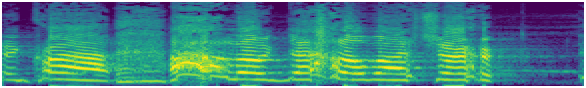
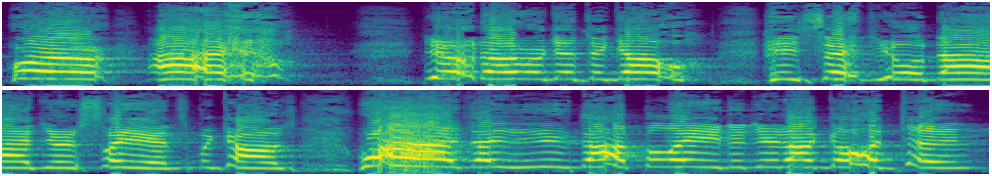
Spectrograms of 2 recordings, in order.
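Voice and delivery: loud pleading sermon, slow at the end; preaching at full force; 5 semitones higher, 4 dB louder than usual. Acted. Preacher pleading with sinners, full-force preaching. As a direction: plead with them to believe.

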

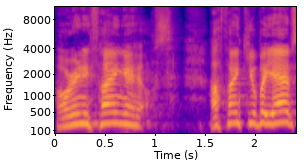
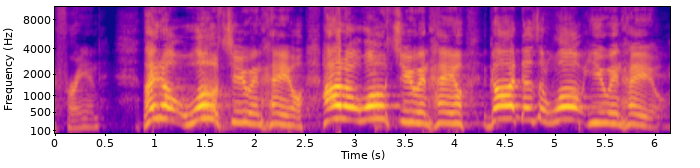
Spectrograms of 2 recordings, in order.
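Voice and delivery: louder, shouted revival preaching; preaching at full force; 3 semitones higher, 7 dB louder than usual. Acted. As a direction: drive it home to the pews with force. Preaching to the congregation.

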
